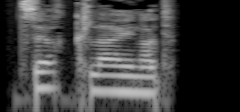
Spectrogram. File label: "zerkleinert", German; adjectives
